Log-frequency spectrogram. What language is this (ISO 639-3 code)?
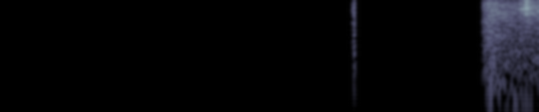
zho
